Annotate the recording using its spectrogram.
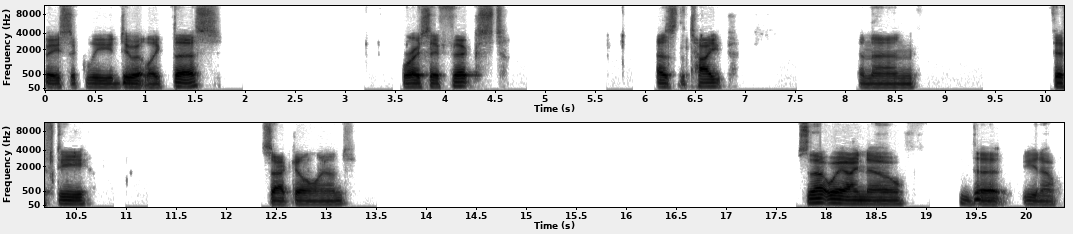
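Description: A man speaks calmly through a microphone, in short phrases with long pauses.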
